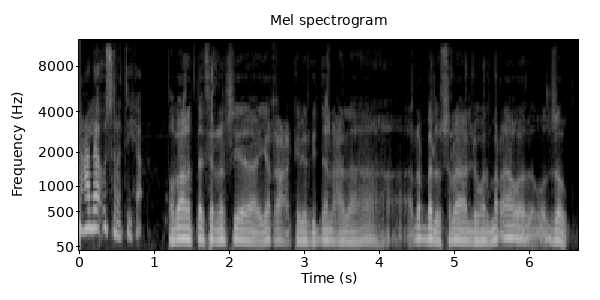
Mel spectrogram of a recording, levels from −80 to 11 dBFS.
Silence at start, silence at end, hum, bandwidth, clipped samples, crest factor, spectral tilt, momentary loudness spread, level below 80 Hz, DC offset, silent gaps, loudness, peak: 0 s; 0.15 s; none; 11.5 kHz; under 0.1%; 16 dB; -7 dB/octave; 13 LU; -52 dBFS; under 0.1%; none; -24 LUFS; -6 dBFS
